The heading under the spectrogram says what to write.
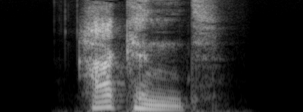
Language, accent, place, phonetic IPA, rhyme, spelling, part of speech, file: German, Germany, Berlin, [ˈhakn̩t], -akn̩t, hackend, verb, De-hackend.ogg
- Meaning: present participle of hacken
